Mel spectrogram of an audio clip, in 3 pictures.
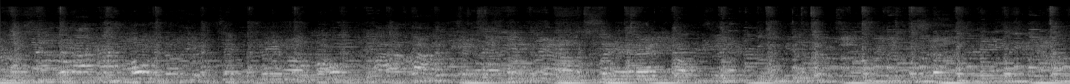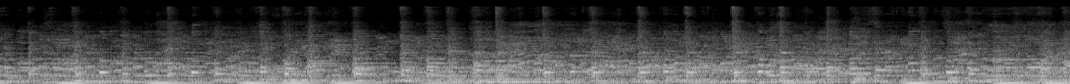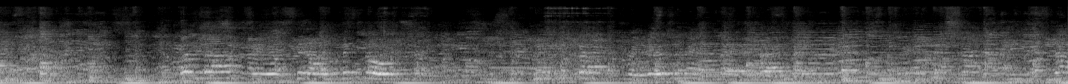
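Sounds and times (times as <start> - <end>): banjo picking: 0.0 - 32.0
bluegrass band playing: 0.0 - 32.0.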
